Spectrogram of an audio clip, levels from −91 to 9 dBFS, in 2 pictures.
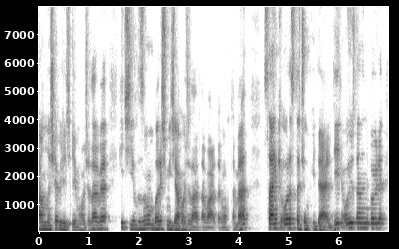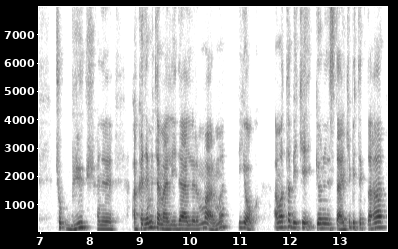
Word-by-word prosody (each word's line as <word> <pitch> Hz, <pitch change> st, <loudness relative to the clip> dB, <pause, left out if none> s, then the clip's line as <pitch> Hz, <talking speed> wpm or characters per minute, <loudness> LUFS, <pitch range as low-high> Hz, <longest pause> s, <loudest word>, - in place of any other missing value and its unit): anlaşabileceğim 125 Hz, -4 st, -1 dB
hocalar 110 Hz, +6 st, -4 dB
ve 140 Hz, 0 st, 0 dB, 0.2 s
hiç 180 Hz, -3 st, -4 dB
yıldızımın 140 Hz, +2 st, -3 dB
barışmayacağı 130 Hz, -3 st, 0 dB
hocalar 105 Hz, -3 st, -5 dB
da 95 Hz, 0 st, -6 dB
vardır 95 Hz, 0 st, -5 dB
muhtemelen. 100 Hz, +11 st, -2 dB, 0.3 s
Sanki 165 Hz, -1 st, +5 dB
orası 165 Hz, 0 st, +3 dB
da 140 Hz, -, 0 dB
çok 125 Hz, -1 st, -4 dB
ideal 105 Hz, -5 st, 0 dB
değil. 170 Hz, +4 st, -1 dB
O 165 Hz, -, 0 dB
yüzden 175 Hz, -1 st, +2 dB
böyle 170 Hz, -1 st, 0 dB, 0.3 s
çok 180 Hz, -3 st, -4 dB
büyük, 180 Hz, +10 st, 0 dB
hani 135 Hz, -2 st, -1 dB, 0.3 s
akademi 160 Hz, +8 st, +2 dB
temelli 140 Hz, -6 st, +2 dB
ideallerim 140 Hz, +3 st, +2 dB
var 120 Hz, -9 st, +3 dB
mı? 205 Hz, -, -4 dB, 0.2 s
Yok 185 Hz, 0 st, -1 dB, 0.3 s
ama 195 Hz, +2 st, +3 dB
tabii 180 Hz, -5 st, +1 dB
ki 180 Hz, +2 st, -1 dB
gönül 165 Hz, -2 st, +3 dB
ister 155 Hz, -6 st, +2 dB
ki 185 Hz, -, -8 dB
bir 180 Hz, -1 st, -1 dB
tık 165 Hz, -1 st, -7 dB
daha, 190 Hz, +5 st, +4 dB
145 Hz, 160 wpm, -23 LUFS, 125-175 Hz, 0.3 s, Sanki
